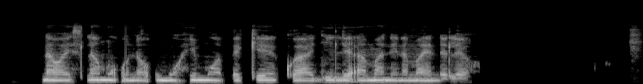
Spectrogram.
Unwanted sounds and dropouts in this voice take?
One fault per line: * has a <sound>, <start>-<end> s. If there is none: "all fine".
all fine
